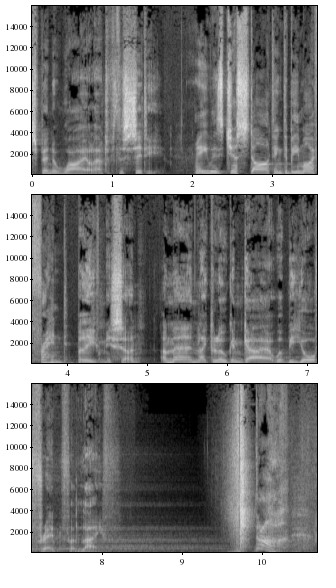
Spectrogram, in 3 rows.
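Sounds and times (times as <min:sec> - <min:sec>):
speech: 0:00.1 - 0:08.2, 0:09.9 - 0:10.6
quick swish: 0:09.4 - 0:09.9
sharp loud slap across the face: 0:09.6 - 0:10.0
short pained grunt from a voice: 0:09.9 - 0:10.6.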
